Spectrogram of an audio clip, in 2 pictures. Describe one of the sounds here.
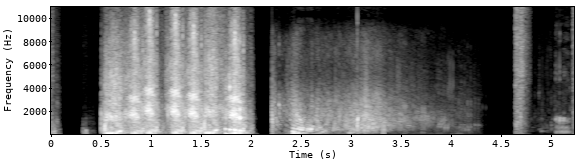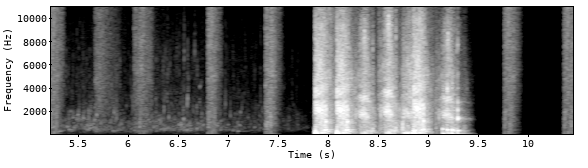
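Crunchy eating and munching sounds come in quick bursts.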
